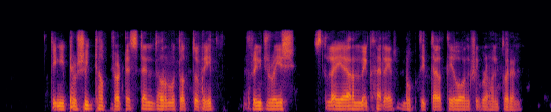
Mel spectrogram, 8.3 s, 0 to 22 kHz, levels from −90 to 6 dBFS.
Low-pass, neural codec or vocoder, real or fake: 7.2 kHz; codec, 24 kHz, 1.5 kbps, HILCodec; fake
